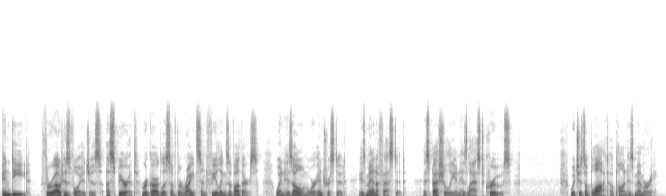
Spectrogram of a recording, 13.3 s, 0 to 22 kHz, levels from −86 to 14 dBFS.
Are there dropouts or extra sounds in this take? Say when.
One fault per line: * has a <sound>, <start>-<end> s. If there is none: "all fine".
all fine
